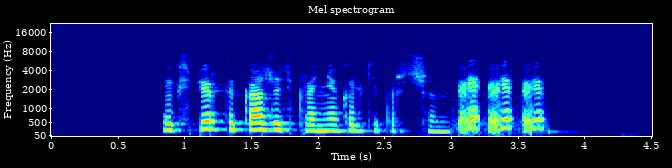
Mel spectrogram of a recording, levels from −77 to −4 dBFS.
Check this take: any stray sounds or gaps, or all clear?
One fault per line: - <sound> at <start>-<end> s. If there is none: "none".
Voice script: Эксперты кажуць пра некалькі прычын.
- laugh at 3.0-3.7 s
